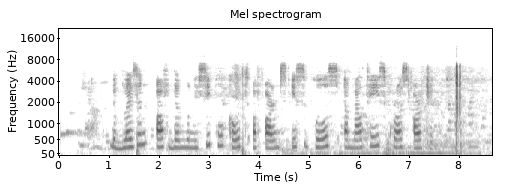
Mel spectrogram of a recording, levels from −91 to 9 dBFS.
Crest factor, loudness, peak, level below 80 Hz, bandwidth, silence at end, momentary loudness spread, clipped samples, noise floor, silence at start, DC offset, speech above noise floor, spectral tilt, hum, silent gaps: 38 dB; -38 LUFS; -2 dBFS; -64 dBFS; 11 kHz; 0.15 s; 17 LU; under 0.1%; -59 dBFS; 0.05 s; under 0.1%; 19 dB; -1 dB/octave; none; none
